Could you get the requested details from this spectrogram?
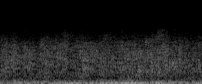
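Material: Nothing is struck.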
